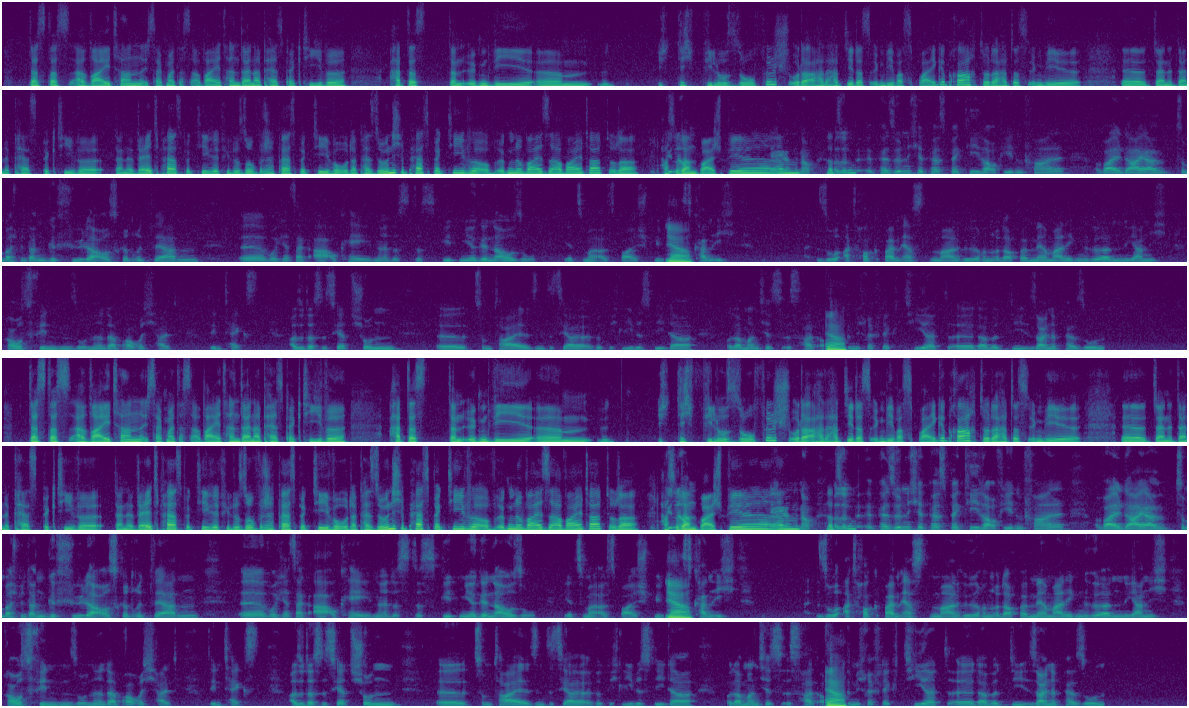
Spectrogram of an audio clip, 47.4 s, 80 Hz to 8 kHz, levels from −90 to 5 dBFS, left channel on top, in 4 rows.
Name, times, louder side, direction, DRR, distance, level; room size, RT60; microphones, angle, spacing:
voice 1, 0.3-3.4 3.9-4.2 4.5-6.1 6.6-19.8 20.1-20.4 30.3-30.6 43.8-44.0, right 2 dB, 50° right, 0.8 m, -28 dB
voice 2, 19.5-29.0 29.3-30.3 30.6-31.0 31.8-35.3 35.6-37.2 37.6-38.1 38.4-39.5 39.9-42.5 42.8-44.1 44.6-46.6, right 3 dB, 70° right, 1.3 m, -42 dB
head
